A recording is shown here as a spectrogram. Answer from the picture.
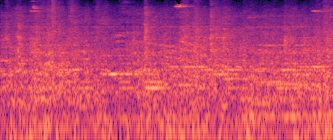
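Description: Steady low rumble and clatter of a running carousel, heard from on board the turning platform.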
